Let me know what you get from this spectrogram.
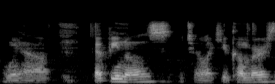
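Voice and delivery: normal talking voice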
